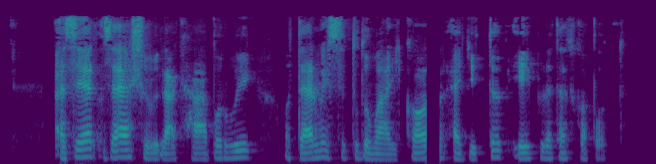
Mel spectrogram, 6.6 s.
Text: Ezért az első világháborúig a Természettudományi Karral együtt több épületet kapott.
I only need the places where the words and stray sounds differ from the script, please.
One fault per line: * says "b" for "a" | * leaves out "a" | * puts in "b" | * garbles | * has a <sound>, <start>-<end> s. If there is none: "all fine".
* has a dropout, 4.3-4.4 s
